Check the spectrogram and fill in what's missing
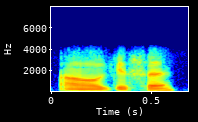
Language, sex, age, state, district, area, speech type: Tamil, male, 18-30, Tamil Nadu, Nagapattinam, rural, conversation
